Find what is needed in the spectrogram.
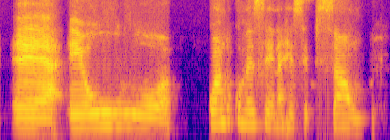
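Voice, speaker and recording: A woman's fairly high voice with an animated tone and lively intonation, in a dry, close sound with no echo. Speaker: trainer in medical billing. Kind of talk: online class lecture.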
